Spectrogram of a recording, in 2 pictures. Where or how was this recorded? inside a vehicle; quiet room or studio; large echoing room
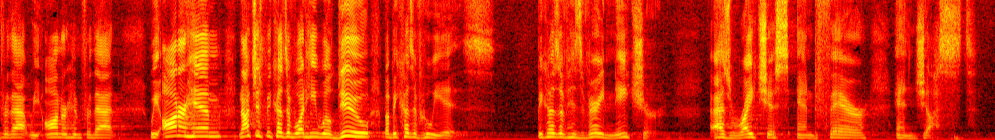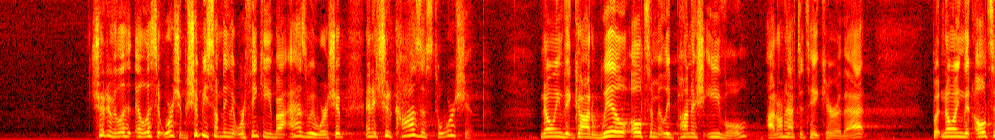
large echoing room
